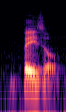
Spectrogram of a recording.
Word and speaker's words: basil: Okay, some people say basil, some people say basil. Common American pronunciation, basil.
